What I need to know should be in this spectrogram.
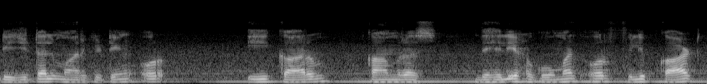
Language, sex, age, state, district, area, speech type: Urdu, male, 18-30, Delhi, North East Delhi, urban, spontaneous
